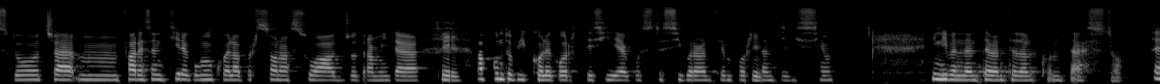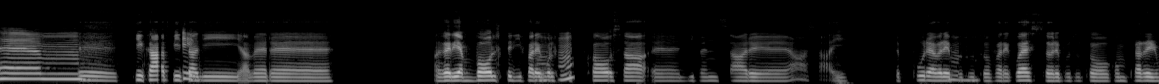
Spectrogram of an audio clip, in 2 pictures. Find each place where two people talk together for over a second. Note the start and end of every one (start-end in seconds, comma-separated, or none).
none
